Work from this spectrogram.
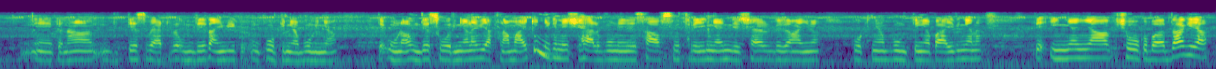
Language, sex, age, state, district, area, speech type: Dogri, female, 60+, Jammu and Kashmir, Samba, rural, spontaneous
